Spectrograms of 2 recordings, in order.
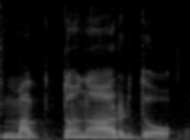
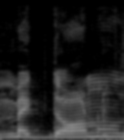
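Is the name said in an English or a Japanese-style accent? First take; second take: Japanese-style; English. First: The name is said with a Japanese-style accent. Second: The name is said with English pronunciation. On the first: "it's McDonardo" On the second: "it's not McDonald's"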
